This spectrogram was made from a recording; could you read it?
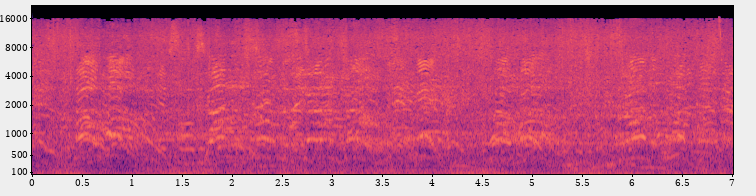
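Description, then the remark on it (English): A large protest march crowd chants and shouts together in the pouring rain on Vancouver streets, passing Trump Tower, at the second annual March on Vancouver; a dense wall of many voices holding steady and fairly loud throughout, with no single speaker standing out. “One chant rises in volume.”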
